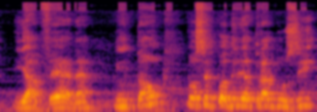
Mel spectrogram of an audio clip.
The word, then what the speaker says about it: Yahvé: Significa que no hebraico está o nome de Deus, o tetragrama sagrado, que se pronuncia Yahvé, né?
